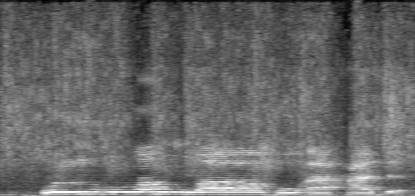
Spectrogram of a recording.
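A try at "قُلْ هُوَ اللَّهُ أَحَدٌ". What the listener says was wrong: Tarik sebentar di huruf lamnya. Kul.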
